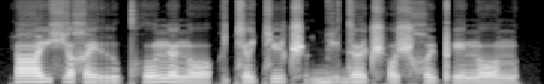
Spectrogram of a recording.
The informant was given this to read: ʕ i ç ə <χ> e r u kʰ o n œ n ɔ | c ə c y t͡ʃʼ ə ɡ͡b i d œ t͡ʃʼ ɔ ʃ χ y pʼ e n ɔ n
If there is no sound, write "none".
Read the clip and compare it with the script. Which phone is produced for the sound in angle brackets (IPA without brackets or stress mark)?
χ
